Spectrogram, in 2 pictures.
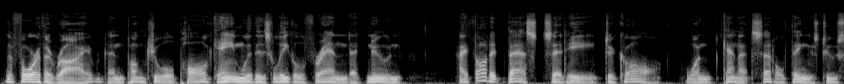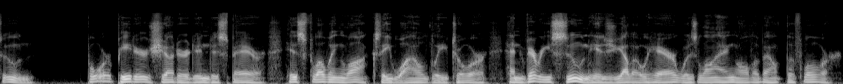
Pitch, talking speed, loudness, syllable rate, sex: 95 Hz, 180 wpm, -18 LUFS, 4.4 syllables/s, male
